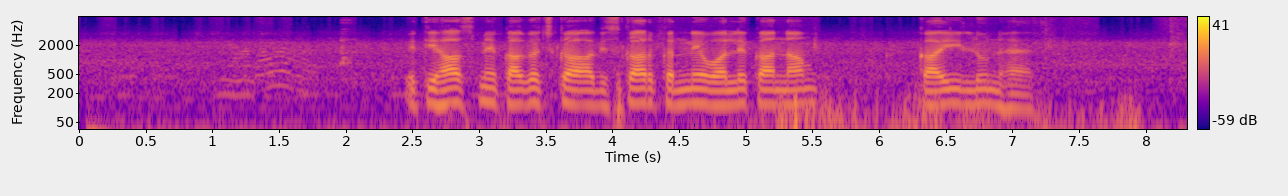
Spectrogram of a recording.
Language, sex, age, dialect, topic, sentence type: Hindi, female, 18-24, Marwari Dhudhari, agriculture, statement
